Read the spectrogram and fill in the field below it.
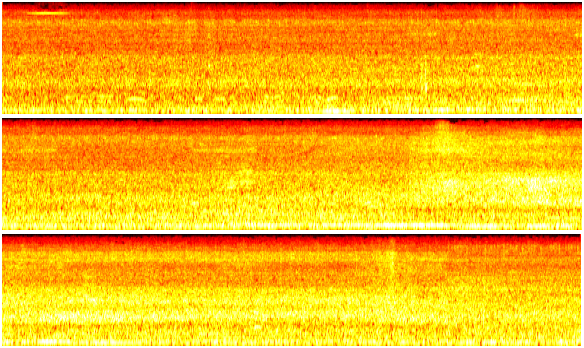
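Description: A man speaks calmly outdoors, a few steps away.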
